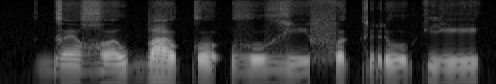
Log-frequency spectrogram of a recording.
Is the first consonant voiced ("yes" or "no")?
yes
